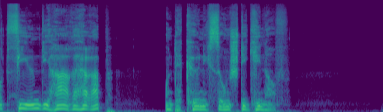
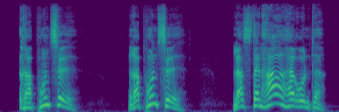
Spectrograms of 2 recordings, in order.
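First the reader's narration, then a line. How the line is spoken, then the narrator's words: Calling out. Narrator (German): er rief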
